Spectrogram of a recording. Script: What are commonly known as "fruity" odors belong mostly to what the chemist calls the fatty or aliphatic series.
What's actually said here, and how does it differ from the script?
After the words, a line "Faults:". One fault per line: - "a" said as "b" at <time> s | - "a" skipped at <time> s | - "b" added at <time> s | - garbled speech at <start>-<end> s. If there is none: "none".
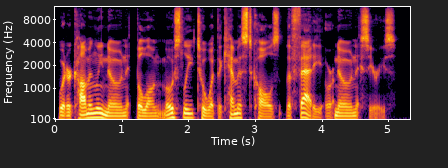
What are commonly known belong mostly to what the chemist calls the fatty or known series.
Faults:
- "as fruity odors" skipped at 1.1 s
- "aliphatic" said as "known" at 4.2 s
